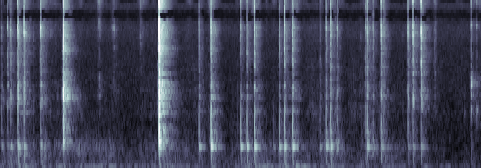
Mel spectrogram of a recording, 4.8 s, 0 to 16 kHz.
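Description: Long painted nails tap and scratch a tall, clear, double-wall plastic Starbucks cold cup with a printed California design, a blue lid and straw, hollow and apparently empty. Quick, irregular, dry clicky taps with a hollow plastic tone around 600 Hz and bright edges, one much louder sharp tap near the start. Soft scratchy rustles fill the gaps before the lid is opened at the end.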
